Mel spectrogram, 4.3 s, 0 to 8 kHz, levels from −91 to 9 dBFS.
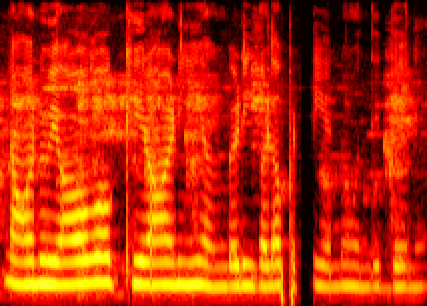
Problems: constant background noise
